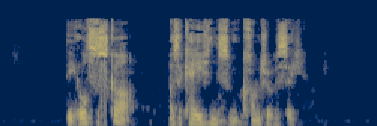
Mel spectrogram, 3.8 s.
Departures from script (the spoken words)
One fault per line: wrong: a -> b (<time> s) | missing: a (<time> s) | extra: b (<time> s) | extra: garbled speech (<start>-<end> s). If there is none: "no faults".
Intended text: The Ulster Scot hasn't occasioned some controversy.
wrong: hasn't -> has (1.7 s)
